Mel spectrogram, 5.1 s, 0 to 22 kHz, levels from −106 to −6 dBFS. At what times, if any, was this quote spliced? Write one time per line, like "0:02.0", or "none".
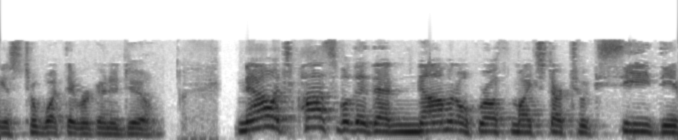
0:01.6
